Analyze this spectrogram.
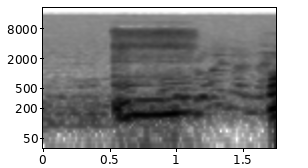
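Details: A sleeping bulldog snoring: a single loud, rattling snore with a buzzing vibration through the breath.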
